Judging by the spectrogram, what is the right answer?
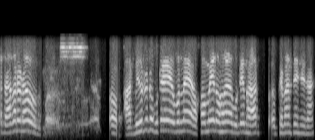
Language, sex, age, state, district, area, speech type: Assamese, male, 30-45, Assam, Lakhimpur, rural, conversation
